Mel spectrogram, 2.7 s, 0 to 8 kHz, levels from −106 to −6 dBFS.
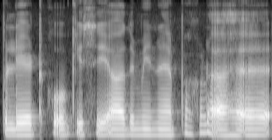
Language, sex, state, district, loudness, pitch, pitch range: Hindi, male, Jharkhand, Deoghar, -17 LUFS, 125 Hz, 125-130 Hz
